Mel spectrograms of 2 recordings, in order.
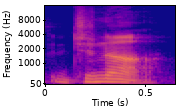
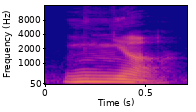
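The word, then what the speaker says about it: ज्ञ: So the proper pronunciation is the palate kind of swiping outwards with a slight nasal aftertone to get gnya, gnya, gnya.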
